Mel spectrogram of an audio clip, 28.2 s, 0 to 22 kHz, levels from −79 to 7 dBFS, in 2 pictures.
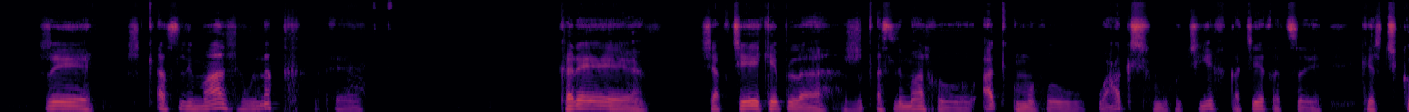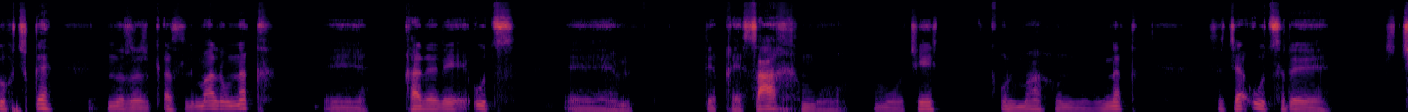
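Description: From about 2.53 to 3.01 s the speech breaks up with repeated packet loss, giving that robotic sound. Across that half second there are twelve separate gaps, the longest around 25 ms, and each one gets papered over by stretching out the last bit of sound before it. Nearly half the span ends up concealed this way, about 233 ms, so it comes across choppy and robotic, with little pieces dropped out.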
